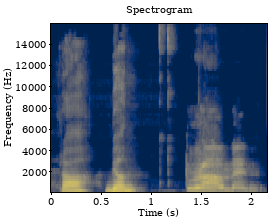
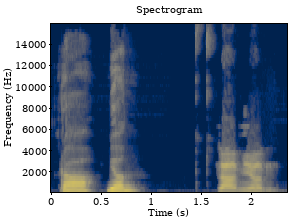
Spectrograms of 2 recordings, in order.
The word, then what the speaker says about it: 라면: Toto slovo se vyslovuje v Japonsku jako Ramen. A pak toto slovo přišlo do Koreje z Japonska. Podle systemu korejské výslovnosti se to vyslovuje „Ramyeon 라면“. „Ramyeon 라면“ Závěrem, nudle vyrobené z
